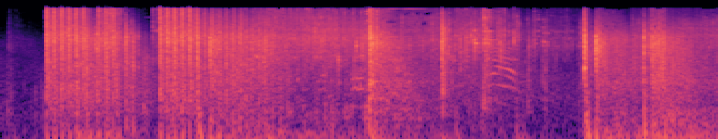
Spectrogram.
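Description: A rifle fires rapid bursts, loud and close.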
